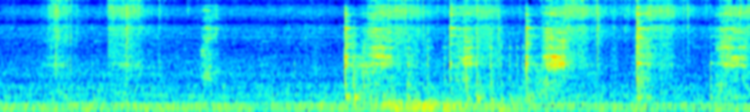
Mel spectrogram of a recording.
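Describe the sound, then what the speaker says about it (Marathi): Pigeon pea beans dry-roasting in a pan with no oil, giving a soft crackle and scrape as they are stirred, with a few sharper clinks of utensil on the pan. "आता नुसतंच भाजून घ्यायचं आपल्याला तेल वगैरे काही टाकायचं नाही आहे"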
